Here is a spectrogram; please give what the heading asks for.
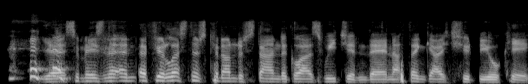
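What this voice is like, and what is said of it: Mild, lilting Scottish accent. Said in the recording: “another Scottish accent on the show ... the beautiful accent ... you're very mild in comparison, more of a lilting James Bond kind of thing going on”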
